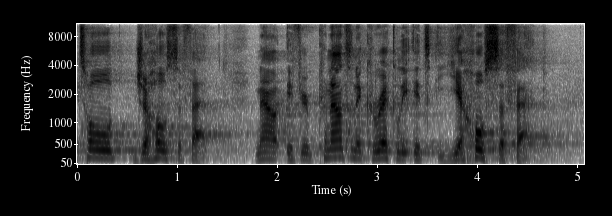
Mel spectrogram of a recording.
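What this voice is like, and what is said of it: Put-on Hebrew pronunciation. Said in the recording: “I'm doing my Hebrew... I got a Hebrew accent”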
